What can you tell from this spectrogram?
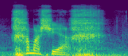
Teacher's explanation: You have to add a little bit of a throaty little ch.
